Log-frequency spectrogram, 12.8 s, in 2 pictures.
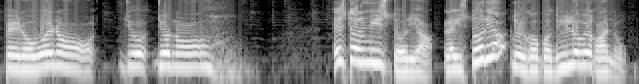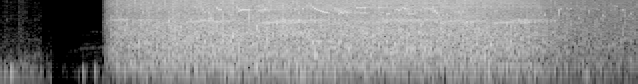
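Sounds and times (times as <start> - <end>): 
speech: 0.0 - 2.4, 3.3 - 6.4, 7.4 - 7.6
river water rushing and gurgling: 7.5 - 12.7
faint high bird chirps: 8.3 - 12.7.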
